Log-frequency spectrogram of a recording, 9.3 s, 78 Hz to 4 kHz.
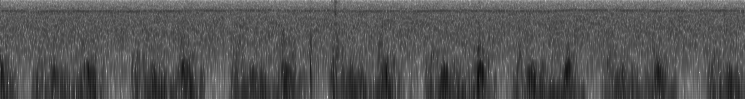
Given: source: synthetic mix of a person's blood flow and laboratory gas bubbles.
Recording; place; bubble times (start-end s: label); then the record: Doppler ultrasound of blood flow; precordium
3.85-3.93 s: bubbles
4.13-4.25 s: bubbles
From the record:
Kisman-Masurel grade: 112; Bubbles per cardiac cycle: 1 to 2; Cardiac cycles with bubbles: 1 to 10%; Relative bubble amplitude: moderate (0.250 to 0.450); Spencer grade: 1 (occasional bubble signal discernible with the cardiac motion signal, with majority of cardiac periods free of bubbles); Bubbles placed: only in the low amplitude regions of the cardiac cycle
